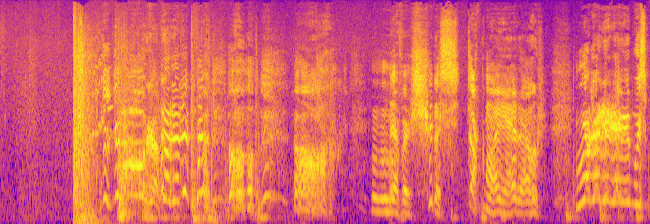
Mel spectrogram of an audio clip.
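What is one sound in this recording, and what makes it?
A man speaks fearfully, pleading.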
